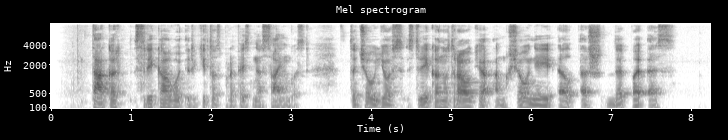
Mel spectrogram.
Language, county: Lithuanian, Klaipėda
